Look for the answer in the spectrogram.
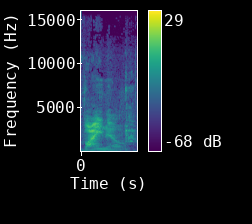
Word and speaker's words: vinyl: Ba't ganun pronunciation mo? Vinyl.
